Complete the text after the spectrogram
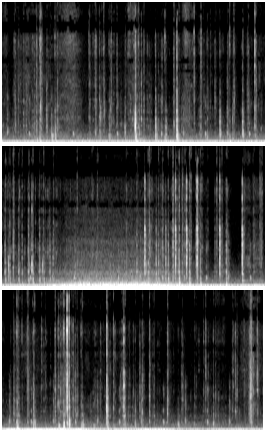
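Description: Plastic buttons click softly as they are pressed.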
